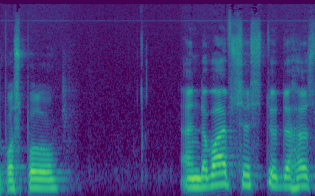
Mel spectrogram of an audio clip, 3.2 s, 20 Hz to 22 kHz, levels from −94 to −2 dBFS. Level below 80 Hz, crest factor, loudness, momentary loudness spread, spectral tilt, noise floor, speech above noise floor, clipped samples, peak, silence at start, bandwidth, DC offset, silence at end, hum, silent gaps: -80 dBFS; 18 dB; -29 LUFS; 7 LU; -5 dB/octave; -65 dBFS; 37 dB; under 0.1%; -12 dBFS; 0 s; over 20 kHz; under 0.1%; 0 s; none; none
